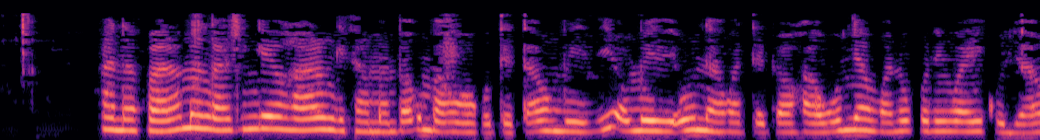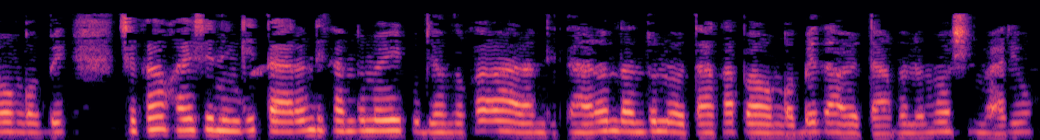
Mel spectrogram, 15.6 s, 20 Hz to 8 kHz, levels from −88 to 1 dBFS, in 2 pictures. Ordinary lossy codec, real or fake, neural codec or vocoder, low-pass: MP3, 24 kbps; real; none; 7.2 kHz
